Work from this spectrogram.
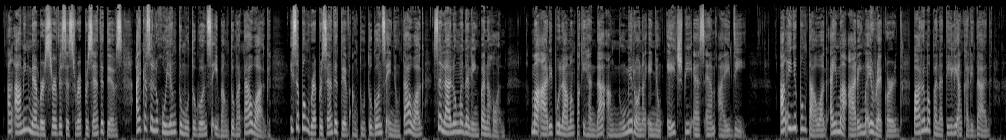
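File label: Tagalog IVR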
